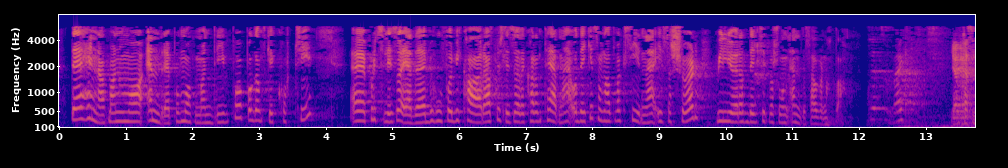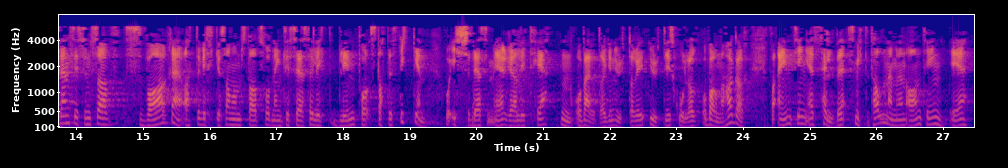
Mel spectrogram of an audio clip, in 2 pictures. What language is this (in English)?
Norwegian Bokmål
